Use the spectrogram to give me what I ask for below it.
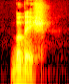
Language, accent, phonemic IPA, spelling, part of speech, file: French, France, /bɔ.bɛʃ/, bobèche, noun, LL-Q150 (fra)-bobèche.wav
- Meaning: 1. bobèche (cup or ring at the top of a candlestick) 2. clown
